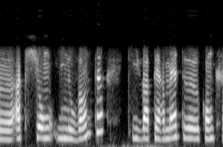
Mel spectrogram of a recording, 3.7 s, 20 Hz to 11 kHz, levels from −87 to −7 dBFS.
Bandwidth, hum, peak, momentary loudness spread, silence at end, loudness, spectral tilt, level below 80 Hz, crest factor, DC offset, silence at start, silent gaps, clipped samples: 3.8 kHz; none; 0 dBFS; 7 LU; 0 s; -18 LUFS; -8 dB/octave; -54 dBFS; 18 dB; under 0.1%; 0 s; none; under 0.1%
